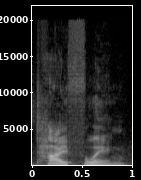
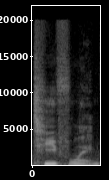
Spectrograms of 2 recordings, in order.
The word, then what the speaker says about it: tiefling: from the german word for devil which is pronounced hi so Scott and I are correct it is Thai fling not T fling came I say to cling and I'm gonna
